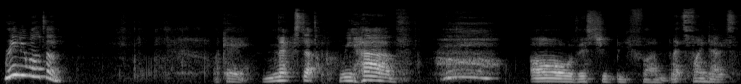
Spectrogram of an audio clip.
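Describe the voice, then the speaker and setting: In a mid-range voice with huge pitch swings, a man in his thirties reads bedtime stories to small children, and the recording carries a little hiss or hum. His reading is playful, exaggerated and encouraging, punctuated by questions and pauses aimed at his listeners. He's in a small home room full of soft toys.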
